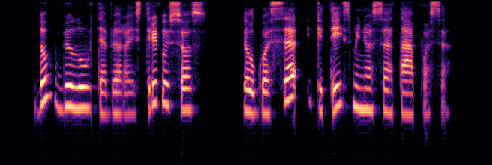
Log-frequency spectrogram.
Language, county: Lithuanian, Utena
